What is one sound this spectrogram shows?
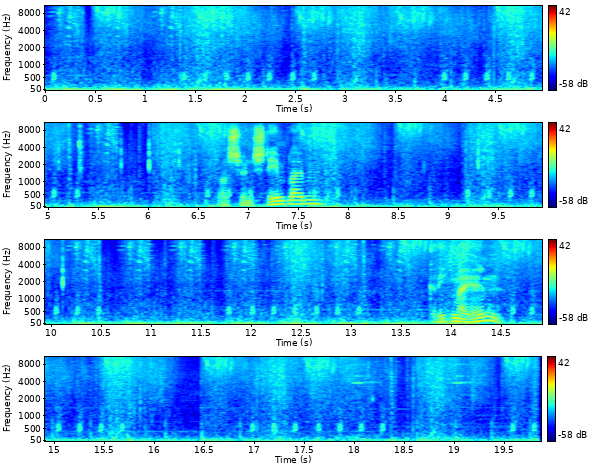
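Sword slashes swish and clash in quick succession.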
